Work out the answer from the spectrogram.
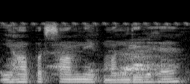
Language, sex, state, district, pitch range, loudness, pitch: Hindi, male, Uttar Pradesh, Shamli, 115-120 Hz, -17 LUFS, 115 Hz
